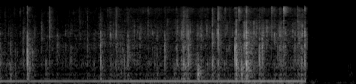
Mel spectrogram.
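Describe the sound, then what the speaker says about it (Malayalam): Coconut pieces fry in hot coconut oil with a dense, continuous crackling sizzle and scattered pops, close and fairly steady, stopping abruptly near the end. "ആദ്യം നമുക്ക് തേങ്ങാക്കൊത്തിട്ടൊന്ന് വറുത്തെടുക്കാം"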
